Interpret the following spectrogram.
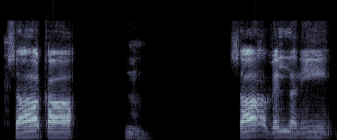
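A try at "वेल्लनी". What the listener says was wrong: మీకు సంస్కృతంలో హ్రస్వ ఏకారం ఉండదు, వే అనే మాట లేదు, అసలు ఉండదు, వే ఉంటుంది అంతే. ఏ ఔ ఉంటుంది కానీ ఏ ఔ ఉండదు సంస్కృతంలో, ఏ ఔ మాత్రమే ఉంటుంది.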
